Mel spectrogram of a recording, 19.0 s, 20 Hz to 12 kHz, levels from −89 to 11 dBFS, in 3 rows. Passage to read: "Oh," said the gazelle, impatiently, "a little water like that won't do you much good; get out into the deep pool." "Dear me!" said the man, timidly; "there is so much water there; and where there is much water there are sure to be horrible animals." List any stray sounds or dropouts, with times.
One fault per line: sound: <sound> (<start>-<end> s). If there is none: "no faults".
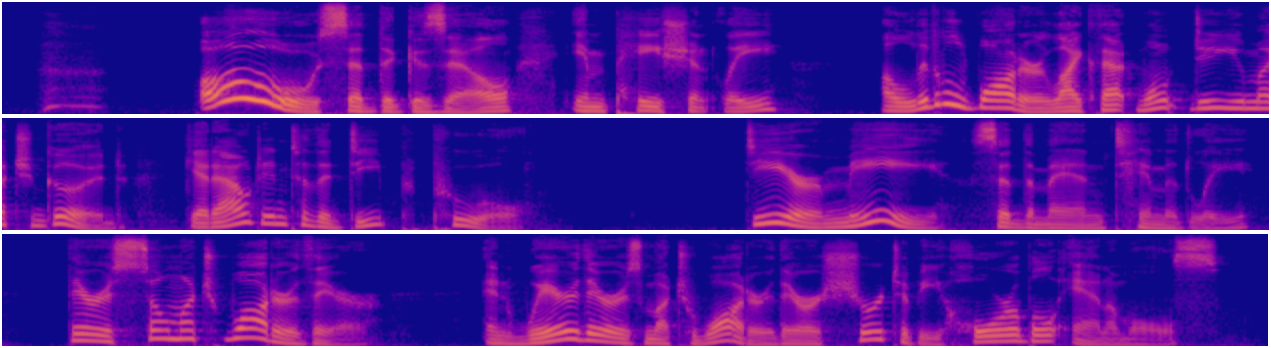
sound: breath (0.2-0.6 s)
